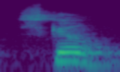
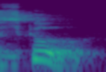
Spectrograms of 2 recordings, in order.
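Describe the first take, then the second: First: The vowel sounds close to the i in skill. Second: The vowel is the standard long oo sound. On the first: "they call it skill" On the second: "they don't say school"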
